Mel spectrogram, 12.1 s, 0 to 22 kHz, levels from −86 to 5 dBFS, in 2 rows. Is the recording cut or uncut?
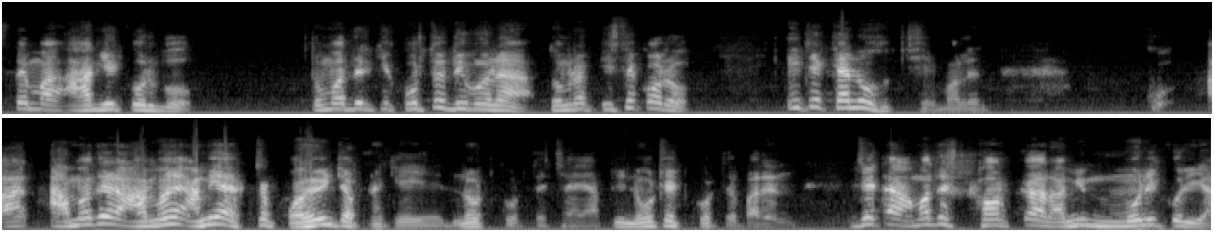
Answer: uncut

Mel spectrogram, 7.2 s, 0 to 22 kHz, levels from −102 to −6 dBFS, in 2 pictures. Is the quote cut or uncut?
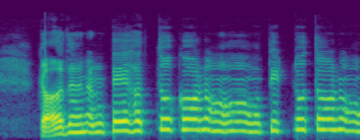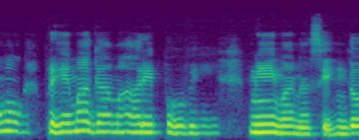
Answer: uncut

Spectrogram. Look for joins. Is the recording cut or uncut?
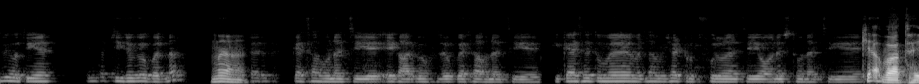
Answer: cut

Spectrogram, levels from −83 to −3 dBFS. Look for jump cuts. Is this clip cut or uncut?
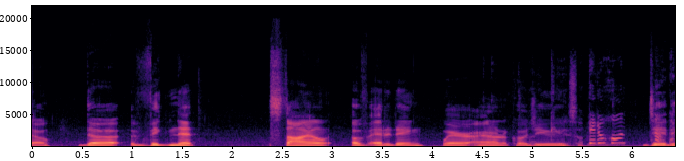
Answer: uncut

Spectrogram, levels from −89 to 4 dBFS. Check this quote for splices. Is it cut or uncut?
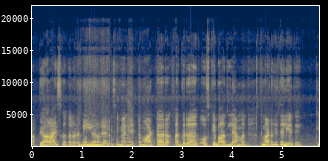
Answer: cut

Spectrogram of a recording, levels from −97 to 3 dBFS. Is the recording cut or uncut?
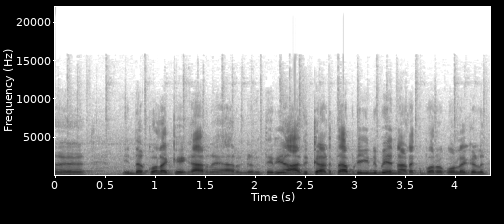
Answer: uncut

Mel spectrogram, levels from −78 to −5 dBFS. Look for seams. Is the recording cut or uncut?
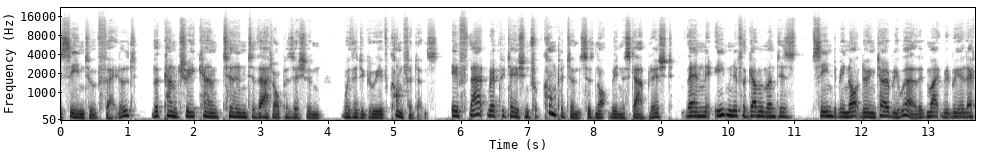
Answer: uncut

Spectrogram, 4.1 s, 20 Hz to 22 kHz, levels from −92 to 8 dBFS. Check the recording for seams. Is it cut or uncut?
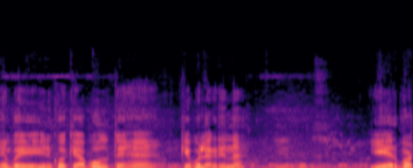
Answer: uncut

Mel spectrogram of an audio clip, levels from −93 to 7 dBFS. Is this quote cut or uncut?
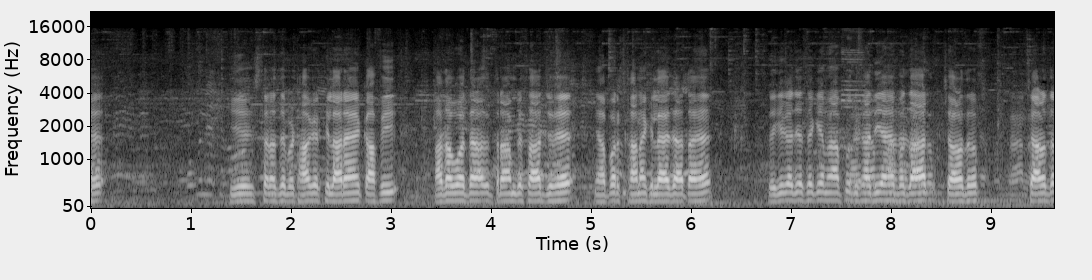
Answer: uncut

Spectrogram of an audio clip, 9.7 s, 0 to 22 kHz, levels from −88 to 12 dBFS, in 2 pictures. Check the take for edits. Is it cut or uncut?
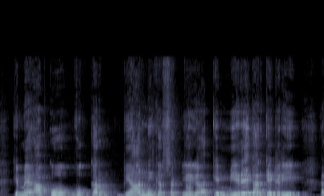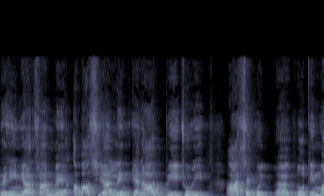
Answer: cut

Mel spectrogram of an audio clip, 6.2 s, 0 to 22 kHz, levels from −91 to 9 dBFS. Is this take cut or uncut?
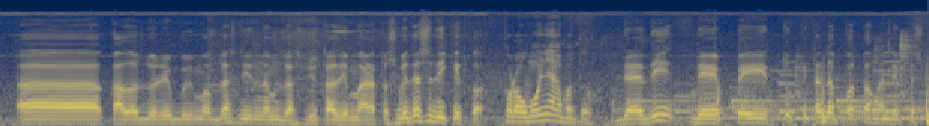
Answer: cut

